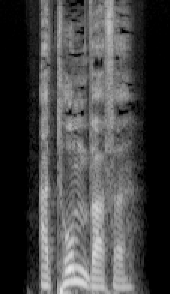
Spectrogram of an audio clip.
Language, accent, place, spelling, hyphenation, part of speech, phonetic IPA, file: German, Germany, Berlin, Atomwaffe, Atom‧waf‧fe, noun, [aˈtoːmˌvafə], De-Atomwaffe.ogg
- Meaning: nuclear weapon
